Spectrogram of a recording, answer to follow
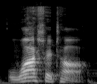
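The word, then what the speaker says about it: Ouachita: Their name has also been pronounced Washita by English speakers.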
